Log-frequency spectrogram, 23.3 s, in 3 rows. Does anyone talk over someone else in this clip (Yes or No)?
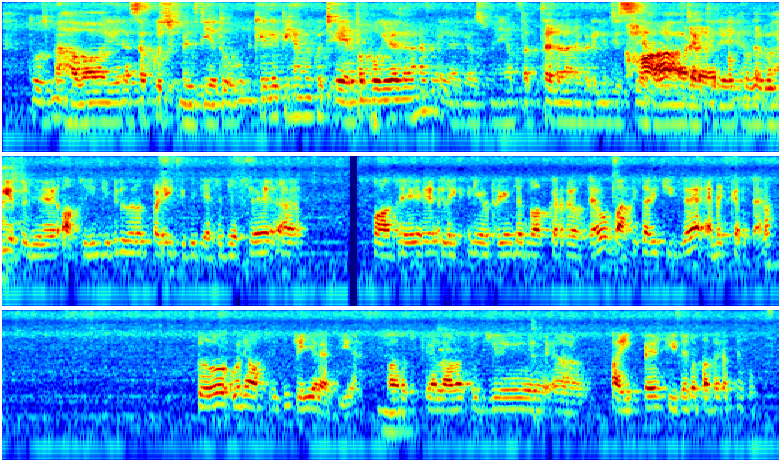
Yes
